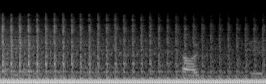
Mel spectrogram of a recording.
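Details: Mitsubishi Evo X 4B11 turbo engine after running low on oil, refilled, idling: heavy regular knocking about ten a second over deep rumble, worse than before despite more oil; suspected low compression, engine needs replacing.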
